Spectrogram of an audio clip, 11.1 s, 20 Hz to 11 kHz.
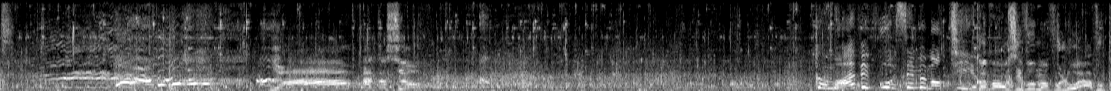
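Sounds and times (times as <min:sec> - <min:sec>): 
clip-clop of trotting horse hooves: 0:00.0 - 0:11.0
horse neighing with a high, wavering whinny: 0:00.2 - 0:03.7
speech: 0:03.9 - 0:04.8, 0:08.3 - 0:11.0.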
